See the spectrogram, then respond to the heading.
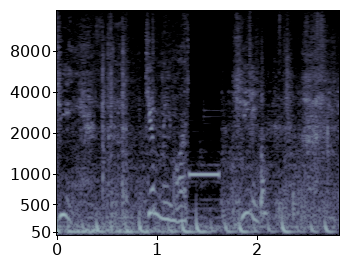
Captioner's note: beep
